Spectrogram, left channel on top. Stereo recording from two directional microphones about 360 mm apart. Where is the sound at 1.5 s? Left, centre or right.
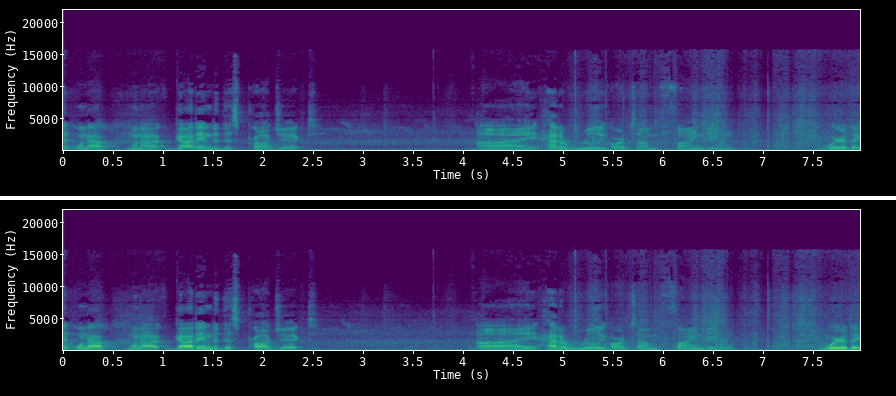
Right.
